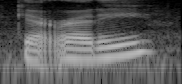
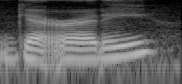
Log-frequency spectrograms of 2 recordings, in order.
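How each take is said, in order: The two takes are said the same way.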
